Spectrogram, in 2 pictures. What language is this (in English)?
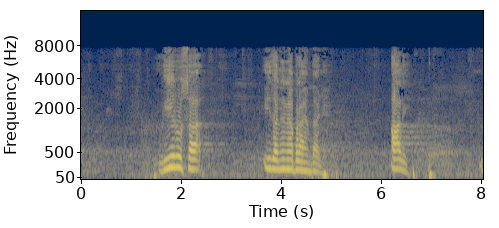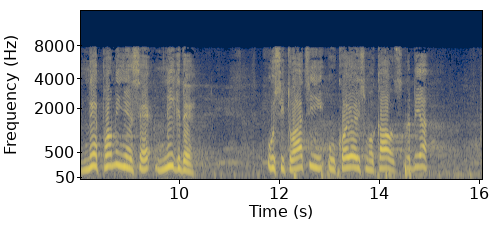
Serbian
